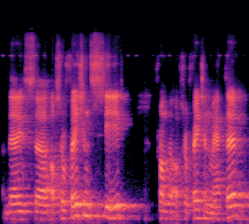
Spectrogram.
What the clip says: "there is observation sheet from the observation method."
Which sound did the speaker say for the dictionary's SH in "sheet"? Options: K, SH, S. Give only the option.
S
